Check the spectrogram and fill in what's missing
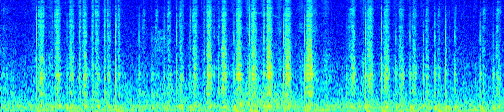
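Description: A fineliner pen makes fast, repeated hatching strokes across a page of a spiral-bound paper sketchbook holding a building sketch. The result is a rapid series of short, dry, bright scratches over a steady low background hum.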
